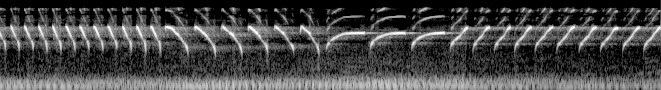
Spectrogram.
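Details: Bottle-green canary singing vigorously, offered as a tutor song for young canaries learning to sing: rapid, high, buzzy downward-sweeping notes in quick succession, then a few looping upslurred whistles, then a fast chattering trill.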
